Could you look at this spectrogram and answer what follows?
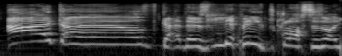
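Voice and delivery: put-on high, camp call to the girls; camp greeting. Mimicking his former self to girls, high camp voice. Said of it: "You don't go from".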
